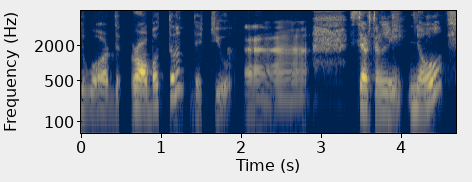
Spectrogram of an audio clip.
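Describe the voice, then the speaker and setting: A woman's medium-pitched voice with a dark, mellow tone and an Italian accent. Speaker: professor. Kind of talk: lecture. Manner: halting, many fillers.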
